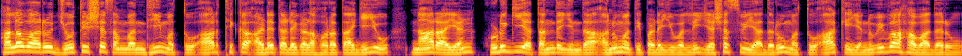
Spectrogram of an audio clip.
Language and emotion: Kannada, neutral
